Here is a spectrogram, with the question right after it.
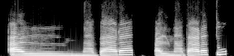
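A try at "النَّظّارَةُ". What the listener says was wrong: Ajá, ahí no se lee la LAM porque la NUN es solar, letra solar.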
